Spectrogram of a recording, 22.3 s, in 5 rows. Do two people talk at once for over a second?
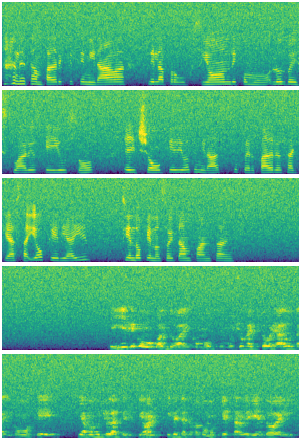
No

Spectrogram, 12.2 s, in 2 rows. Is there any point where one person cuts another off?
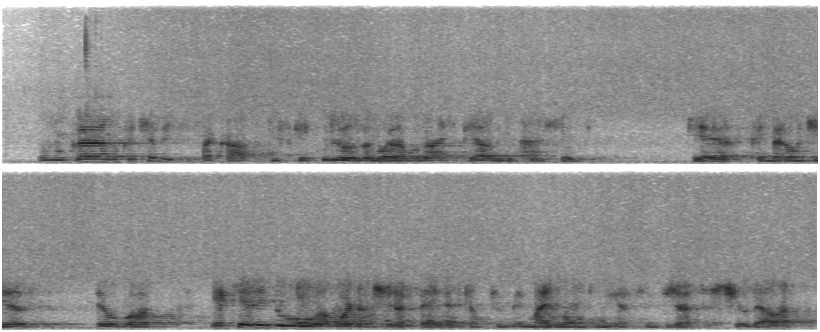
Yes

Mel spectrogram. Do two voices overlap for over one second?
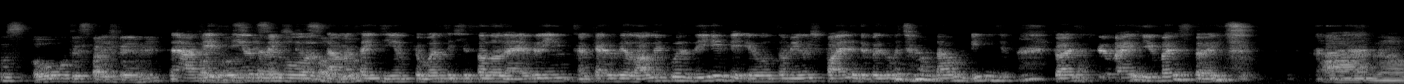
Yes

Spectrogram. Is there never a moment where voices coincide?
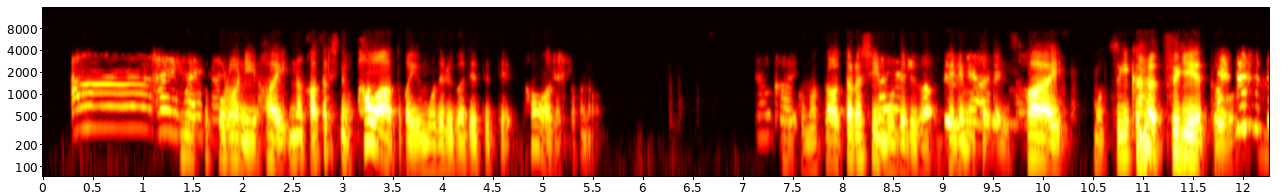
No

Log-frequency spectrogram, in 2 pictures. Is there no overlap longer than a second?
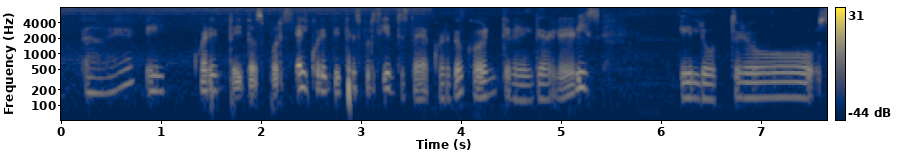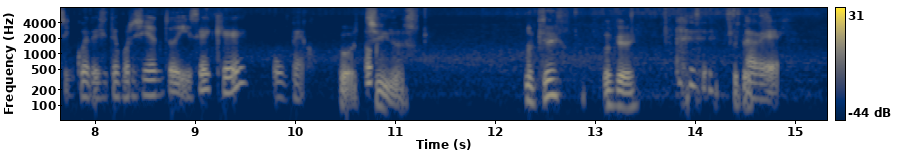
Yes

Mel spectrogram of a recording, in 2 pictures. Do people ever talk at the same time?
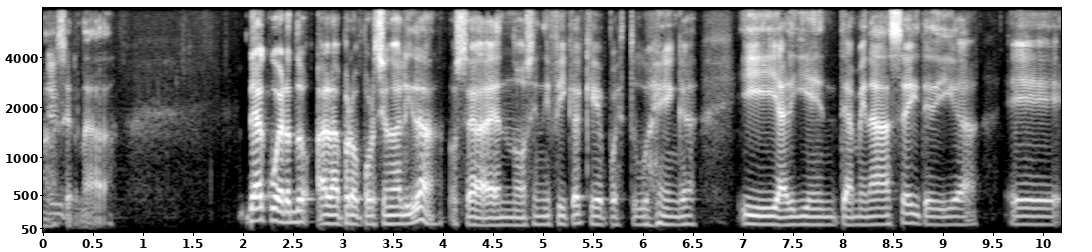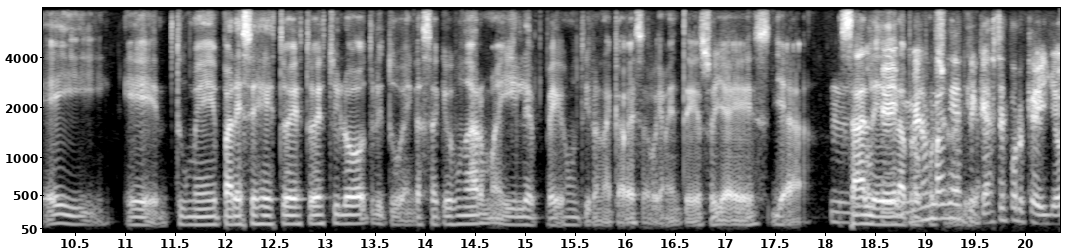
Yes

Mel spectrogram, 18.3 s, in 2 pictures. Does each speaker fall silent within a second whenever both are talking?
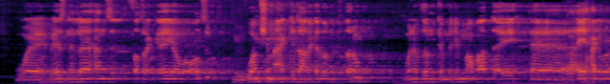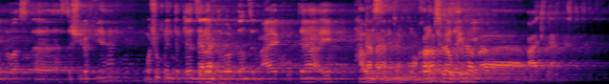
No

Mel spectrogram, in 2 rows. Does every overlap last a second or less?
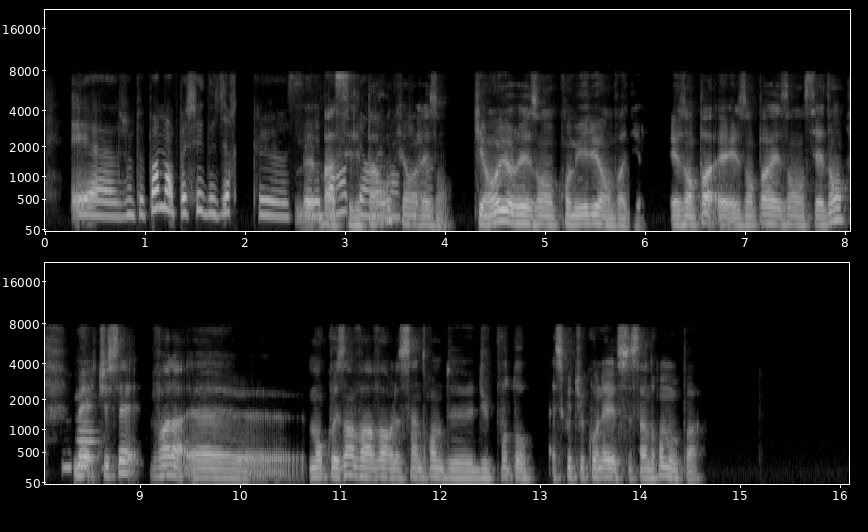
No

